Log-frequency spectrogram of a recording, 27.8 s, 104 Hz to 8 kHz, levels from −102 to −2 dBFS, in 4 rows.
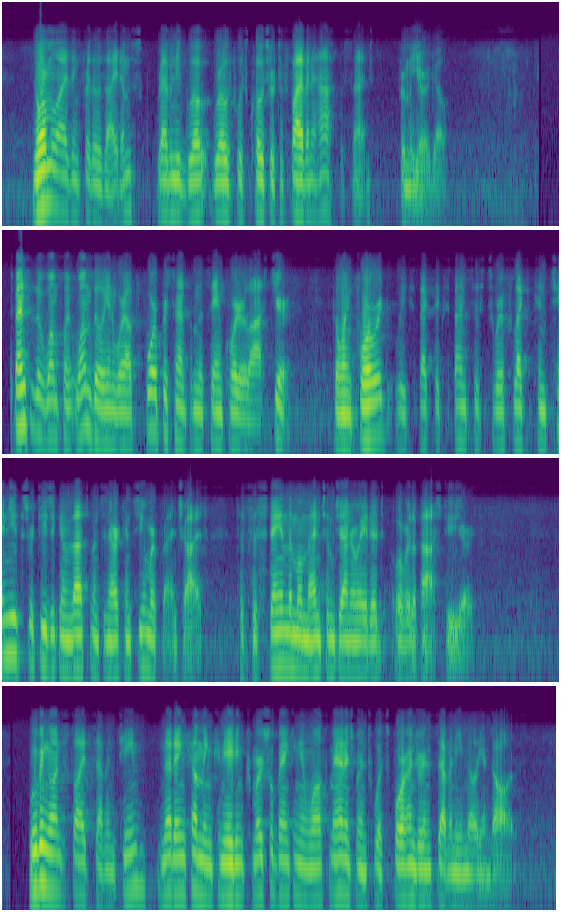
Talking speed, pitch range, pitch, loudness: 145 wpm, 120-145 Hz, 130 Hz, -26 LUFS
